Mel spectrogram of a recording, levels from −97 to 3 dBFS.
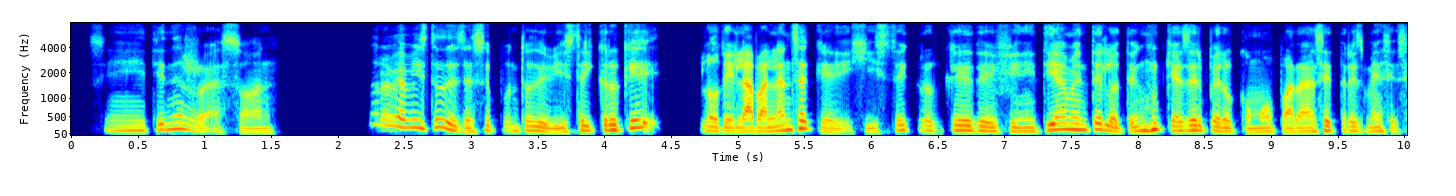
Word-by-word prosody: Sí, 130 Hz, 0 st, -6 dB
tienes 155 Hz, +2 st, -1 dB
razón. 95 Hz, -4 st, -7 dB, 0.7 s
No 145 Hz, -, -15 dB
lo 140 Hz, -, -4 dB
había 135 Hz, -, +2 dB
visto 210 Hz, +1 st, 0 dB
desde 130 Hz, -, +2 dB
ese 105 Hz, +6 st, -4 dB
punto 125 Hz, 0 st, -5 dB
de 115 Hz, -4 st, +2 dB
vista, 100 Hz, +6 st, -1 dB
y 130 Hz, -, -1 dB
creo 140 Hz, +3 st, +3 dB
que, 200 Hz, +9 st, +1 dB, 0.3 s
lo 120 Hz, -4 st, 0 dB
de 110 Hz, -1 st, 0 dB
la 105 Hz, 0 st, +5 dB
balanza 130 Hz, -, +3 dB
que 110 Hz, -, -5 dB
dijiste, 95 Hz, +8 st, -5 dB
creo 130 Hz, -4 st, -6 dB
que 135 Hz, +3 st, +2 dB
definitivamente 125 Hz, +8 st, +2 dB
lo 115 Hz, -7 st, +2 dB
tengo 125 Hz, -, +3 dB
que 135 Hz, -, -3 dB
hacer, 130 Hz, +2 st, +3 dB
pero 115 Hz, -5 st, 0 dB
como 95 Hz, +2 st, -3 dB
para 100 Hz, +1 st, 0 dB
hace 110 Hz, +4 st, +1 dB
3 120 Hz, -3 st, -5 dB
meses. 110 Hz, 0 st, -4 dB
125 Hz, 205 wpm, -23 LUFS, 105-140 Hz, 0.7 s, la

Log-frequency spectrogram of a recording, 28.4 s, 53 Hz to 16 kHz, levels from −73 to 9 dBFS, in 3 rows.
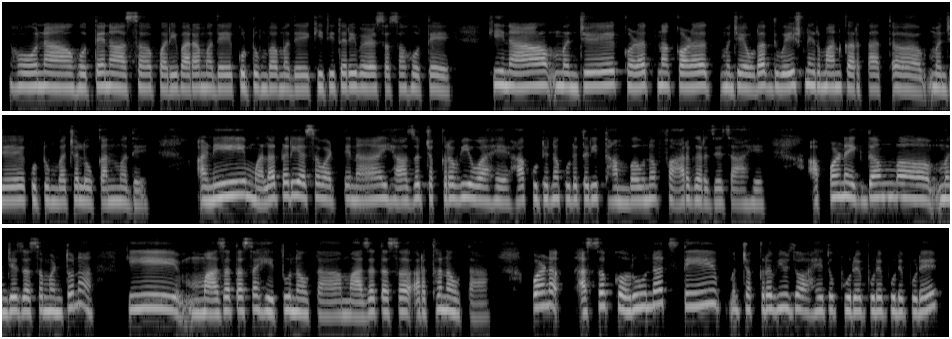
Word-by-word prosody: हो 195 Hz, 0 st, +1 dB
ना, 200 Hz, 0 st, +2 dB, 0.3 s
होते 185 Hz, +2 st, 0 dB
ना 195 Hz, -1 st, +2 dB
असं 180 Hz, 0 st, -1 dB
परिवारामध्ये, 180 Hz, 0 st, 0 dB
कुटुंबामध्ये, 175 Hz, -2 st, -2 dB
कितीतरी 190 Hz, +1 st, 0 dB
वेळेस 180 Hz, -2 st, 0 dB
असं 175 Hz, +1 st, -5 dB
होते, 175 Hz, -2 st, -2 dB, 0.4 s
की 220 Hz, 0 st, +2 dB
ना 200 Hz, -2 st, +3 dB, 0.4 s
म्हणजे 200 Hz, +2 st, +2 dB
कळत-नकळत 200 Hz, 0 st, +1 dB
म्हणजे 190 Hz, 0 st, -1 dB
एवढा 185 Hz, +2 st, +2 dB
द्वेष 195 Hz, +2 st, +1 dB
निर्माण 195 Hz, -2 st, +1 dB
करतात 180 Hz, -1 st, -3 dB
अ, 175 Hz, -3 st, -1 dB
म्हणजे 185 Hz, 0 st, -1 dB
कुटुंबाच्या 185 Hz, -1 st, -3 dB
लोकांमध्ये. 175 Hz, -2 st, -3 dB, 0.5 s
आणि 220 Hz, +7 st, +4 dB
मला 195 Hz, -2 st, +2 dB
तरी 235 Hz, +1 st, +2 dB
असं 220 Hz, 0 st, 0 dB
वाटते 200 Hz, 0 st, -3 dB
ना 190 Hz, -1 st, -2 dB, 0.2 s
ह्या 185 Hz, -3 st, 0 dB
जो 210 Hz, -, +1 dB
चक्रव्यूह 205 Hz, 0 st, +1 dB
आहे, 185 Hz, -1 st, -2 dB
हा 180 Hz, -, 0 dB
कुठे 205 Hz, 0 st, -3 dB
ना 205 Hz, -, +1 dB
कुठेतरी 200 Hz, +1 st, -2 dB
थांबवणं 185 Hz, +2 st, -1 dB
फार 180 Hz, -, -1 dB
गरजेचं 170 Hz, -2 st, -3 dB
आहे. 160 Hz, 0 st, -6 dB, 0.5 s
आपण 225 Hz, +5 st, +2 dB
एकदम 220 Hz, +2 st, +1 dB
अ, 210 Hz, -2 st, +3 dB
म्हणजे 205 Hz, +2 st, +3 dB
जसं 210 Hz, +1 st, -1 dB
म्हणतो 215 Hz, +3 st, +1 dB
ना 290 Hz, -3 st, -3 dB, 0.4 s
की 240 Hz, -1 st, +3 dB
"माझा 190 Hz, +2 st, +2 dB
तसा 215 Hz, +2 st, +2 dB
हेतू 210 Hz, +2 st, +1 dB
नव्हता, 180 Hz, -4 st, -1 dB
माझा 170 Hz, +2 st, +1 dB
तसा 200 Hz, 0 st, +2 dB
अर्थ 190 Hz, +5 st, -2 dB
नव्हता," 180 Hz, -8 st, -1 dB, 0.5 s
पण 275 Hz, +2 st, +5 dB, 0.3 s
असं 200 Hz, +8 st, +3 dB
करूनच 260 Hz, +7 st, +2 dB
ते 275 Hz, +3 st, +2 dB, 0.3 s
चक्रव्यूह 235 Hz, +1 st, 0 dB
जो 240 Hz, -, +2 dB
आहे 210 Hz, 0 st, -2 dB
तो 225 Hz, -, 0 dB
पुढे-पुढे-पुढे-पुढे 210 Hz, +1 st, 0 dB
195 Hz, 140 wpm, -27 LUFS, 180-215 Hz, 0.5 s, पण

